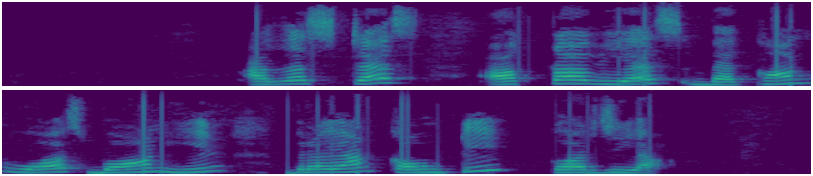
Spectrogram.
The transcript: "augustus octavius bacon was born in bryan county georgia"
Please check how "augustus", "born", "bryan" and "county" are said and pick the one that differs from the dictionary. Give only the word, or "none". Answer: none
